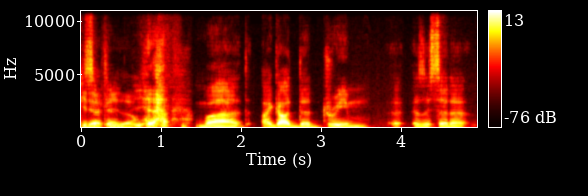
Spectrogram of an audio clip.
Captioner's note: laughs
